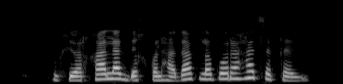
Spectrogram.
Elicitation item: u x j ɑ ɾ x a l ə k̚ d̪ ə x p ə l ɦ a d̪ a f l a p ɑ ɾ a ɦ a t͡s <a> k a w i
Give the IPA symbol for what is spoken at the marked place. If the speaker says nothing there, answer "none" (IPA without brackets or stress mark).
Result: a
